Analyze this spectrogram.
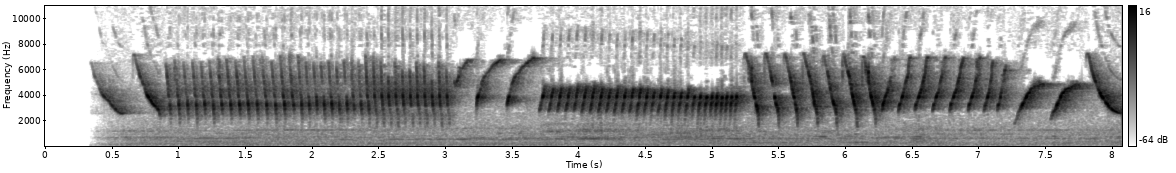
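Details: Canary singing continuously: high, rapid buzzing trills held for about two seconds each, shifting into fast sweeping notes repeated several times per second, with no pauses for eight seconds.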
